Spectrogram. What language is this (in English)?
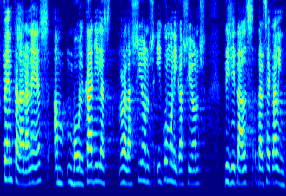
Catalan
